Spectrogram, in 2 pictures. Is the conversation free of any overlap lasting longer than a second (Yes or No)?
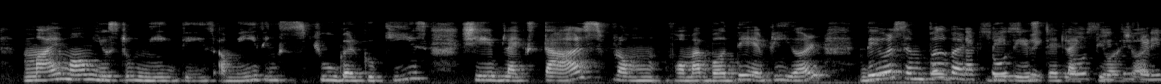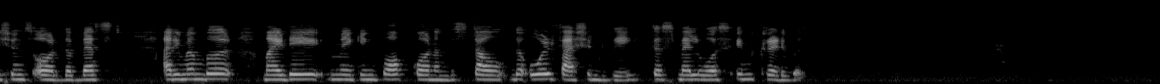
No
